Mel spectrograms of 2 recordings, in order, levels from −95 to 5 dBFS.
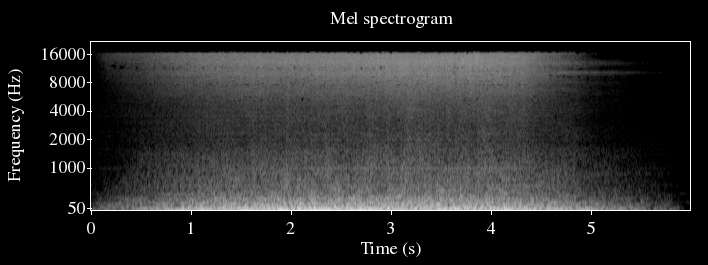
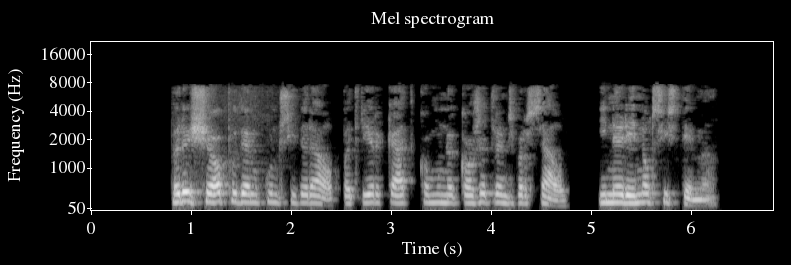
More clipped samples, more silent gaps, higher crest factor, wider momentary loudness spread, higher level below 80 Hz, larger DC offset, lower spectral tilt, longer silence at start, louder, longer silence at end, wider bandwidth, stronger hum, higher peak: neither; second, none vs 4.79-5.07 s; about the same, 16 dB vs 18 dB; first, 16 LU vs 10 LU; first, -26 dBFS vs -62 dBFS; neither; about the same, -5 dB/octave vs -5 dB/octave; second, 0.45 s vs 0.8 s; second, -26 LUFS vs -18 LUFS; about the same, 0.5 s vs 0.6 s; first, 17 kHz vs 8 kHz; neither; second, -8 dBFS vs -2 dBFS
